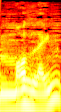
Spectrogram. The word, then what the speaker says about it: Magdalen: El Magdalen, que en realidad se pronuncia Magdalen como excepción, es uno de los más cinematográficos.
